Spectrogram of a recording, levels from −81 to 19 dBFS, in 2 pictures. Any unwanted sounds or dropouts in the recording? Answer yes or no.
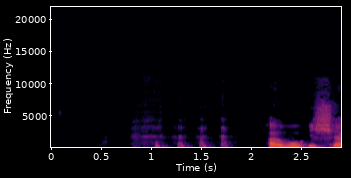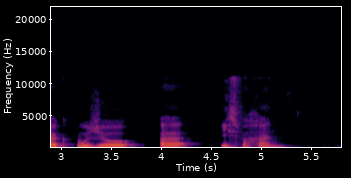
yes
